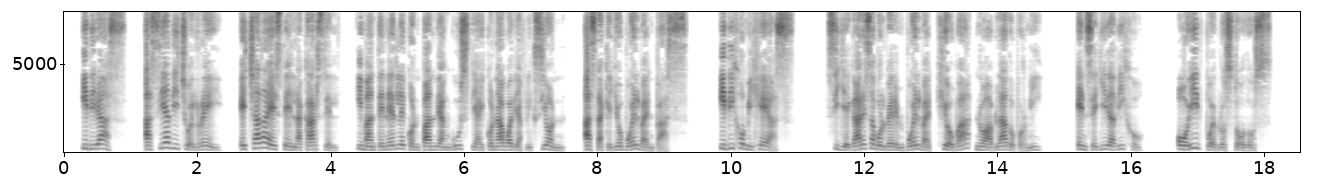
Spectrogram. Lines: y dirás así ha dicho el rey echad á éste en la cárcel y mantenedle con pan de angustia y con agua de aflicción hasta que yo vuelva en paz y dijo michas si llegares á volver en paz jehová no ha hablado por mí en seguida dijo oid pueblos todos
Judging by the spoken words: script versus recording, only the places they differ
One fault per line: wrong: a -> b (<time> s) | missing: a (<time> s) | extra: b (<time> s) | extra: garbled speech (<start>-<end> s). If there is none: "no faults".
wrong: paz -> vuelva (12.6 s)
